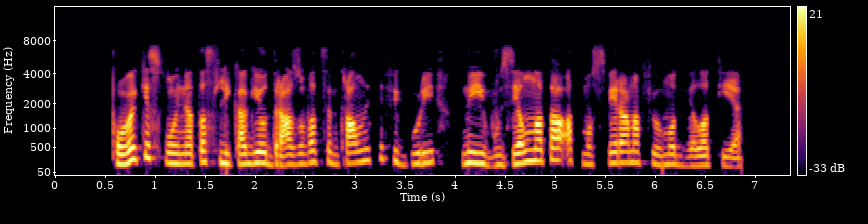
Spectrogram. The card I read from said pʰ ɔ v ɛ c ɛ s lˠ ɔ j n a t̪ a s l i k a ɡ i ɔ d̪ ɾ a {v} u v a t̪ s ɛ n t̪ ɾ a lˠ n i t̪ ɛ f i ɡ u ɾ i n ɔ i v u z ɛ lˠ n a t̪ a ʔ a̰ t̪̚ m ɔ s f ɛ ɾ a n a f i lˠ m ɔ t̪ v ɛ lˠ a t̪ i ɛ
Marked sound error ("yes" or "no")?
yes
